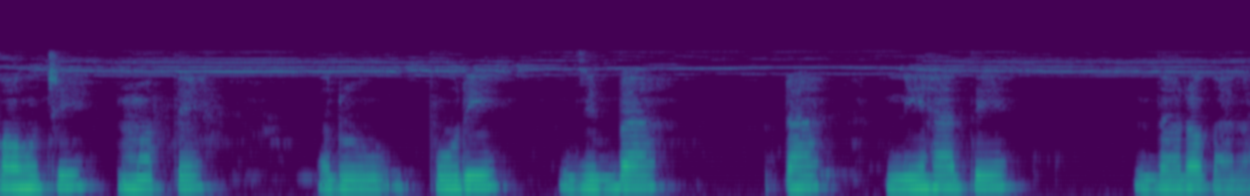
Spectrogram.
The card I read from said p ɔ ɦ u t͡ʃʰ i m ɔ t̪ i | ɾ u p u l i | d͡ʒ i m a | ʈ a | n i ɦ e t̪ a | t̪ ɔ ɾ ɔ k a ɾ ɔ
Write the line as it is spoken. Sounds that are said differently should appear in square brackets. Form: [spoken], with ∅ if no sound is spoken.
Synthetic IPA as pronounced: [k] ɔ ɦ u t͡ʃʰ i m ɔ t̪ [e] | ɾ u p u [ɾ] i | d͡ʒ i [b] a | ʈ a | n i ɦ [a] t̪ [i] | [d̪] ɔ ɾ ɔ k a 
